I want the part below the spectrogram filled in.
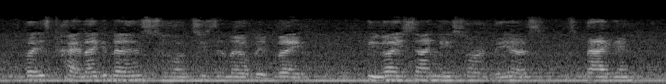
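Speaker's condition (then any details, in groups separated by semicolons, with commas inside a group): Born deaf; congenitally deaf, deaf from birth; uses sign language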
